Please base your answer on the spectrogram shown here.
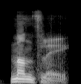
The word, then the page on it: monthly: British English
